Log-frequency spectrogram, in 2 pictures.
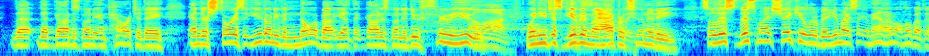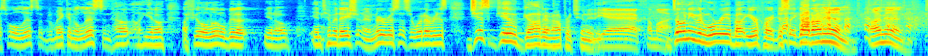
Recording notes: A panel of GCC Campus Pastors from all 7 locations. This panel was part of our Inspire Leaders Conference 2022.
